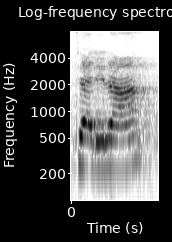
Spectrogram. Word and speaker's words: Talleyrand: Okay, so in the French, how these words were being pronounced, I am just pronouncing like that.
